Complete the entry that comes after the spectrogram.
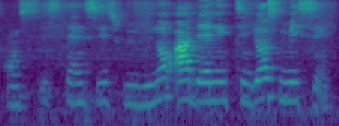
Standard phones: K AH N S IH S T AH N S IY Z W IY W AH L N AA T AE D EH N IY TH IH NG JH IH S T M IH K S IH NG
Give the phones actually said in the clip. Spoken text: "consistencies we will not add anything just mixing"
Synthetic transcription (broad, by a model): K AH N S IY S T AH N S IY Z W IY W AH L N AA T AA D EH N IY T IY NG JH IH S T M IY S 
